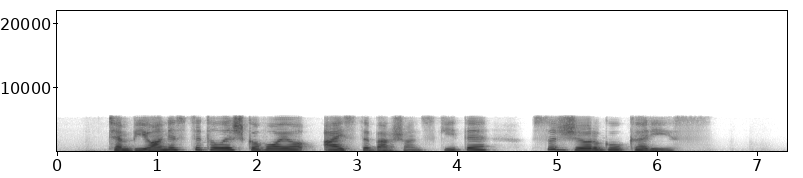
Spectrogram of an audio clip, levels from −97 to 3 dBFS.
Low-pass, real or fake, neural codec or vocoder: 5.4 kHz; fake; codec, 16 kHz, 0.2 kbps, FocalCodec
